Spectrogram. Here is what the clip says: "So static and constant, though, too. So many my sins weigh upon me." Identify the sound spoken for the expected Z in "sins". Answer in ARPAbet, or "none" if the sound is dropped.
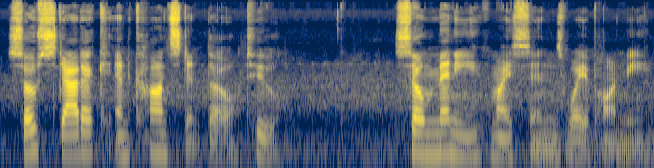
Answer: Z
